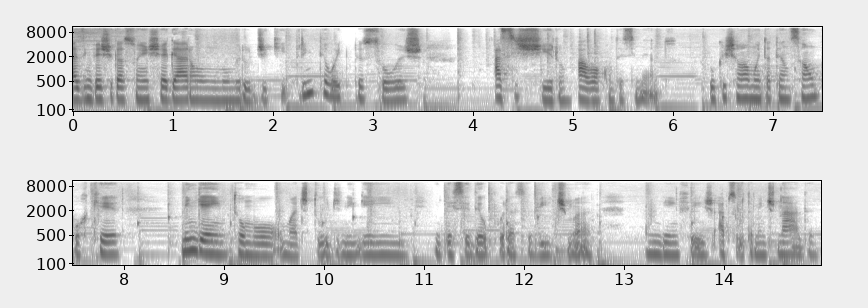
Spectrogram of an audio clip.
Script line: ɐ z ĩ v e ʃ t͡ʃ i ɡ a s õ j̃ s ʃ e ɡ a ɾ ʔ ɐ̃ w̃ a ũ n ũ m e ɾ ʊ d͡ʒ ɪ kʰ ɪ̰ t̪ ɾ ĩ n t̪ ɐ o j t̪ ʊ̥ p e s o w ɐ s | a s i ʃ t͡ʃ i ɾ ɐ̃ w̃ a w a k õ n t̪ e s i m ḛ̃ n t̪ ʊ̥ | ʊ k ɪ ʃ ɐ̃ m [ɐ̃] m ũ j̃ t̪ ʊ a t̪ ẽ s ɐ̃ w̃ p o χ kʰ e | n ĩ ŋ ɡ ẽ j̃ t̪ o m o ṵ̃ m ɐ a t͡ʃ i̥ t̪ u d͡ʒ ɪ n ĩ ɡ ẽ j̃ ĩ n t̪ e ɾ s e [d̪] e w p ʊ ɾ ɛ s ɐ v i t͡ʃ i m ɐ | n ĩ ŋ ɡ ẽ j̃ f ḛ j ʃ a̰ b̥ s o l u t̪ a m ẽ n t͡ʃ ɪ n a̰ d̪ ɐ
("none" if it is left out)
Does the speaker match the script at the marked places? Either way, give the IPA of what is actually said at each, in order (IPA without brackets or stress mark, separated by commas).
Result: ɐ, d̪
